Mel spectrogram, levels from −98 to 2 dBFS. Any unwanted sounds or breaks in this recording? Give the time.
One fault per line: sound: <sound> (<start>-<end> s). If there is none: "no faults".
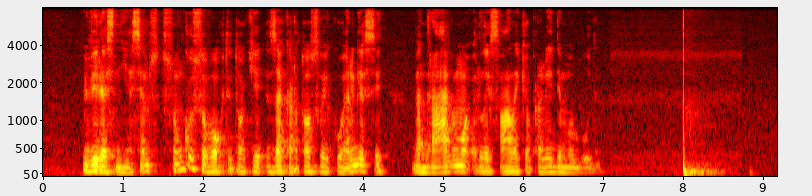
sound: thud (8.0-8.5 s)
